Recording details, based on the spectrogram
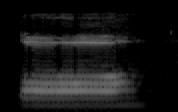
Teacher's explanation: because ta is a heavy letter, we've got to make sure the back of the tongue is lifted.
